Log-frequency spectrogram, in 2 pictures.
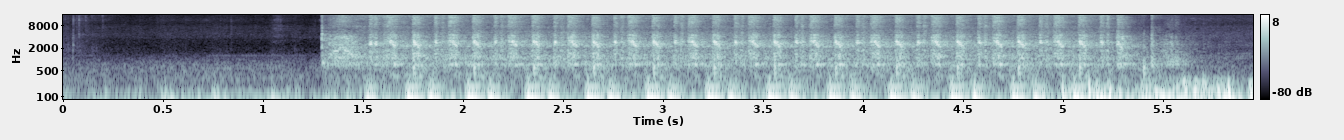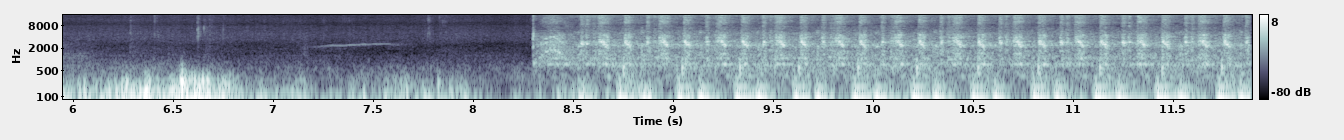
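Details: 40-year-old Honda GL500 motorcycle on first start after rebuild, fed from a temporary gas bottle: the starter churns steadily in two long bursts but it never catches. Crank-no-start; it fires on starting fluid, so fuel isn't reaching the cylinders.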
